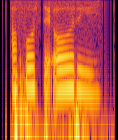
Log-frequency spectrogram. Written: a fortiori

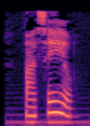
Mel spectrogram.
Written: paseo

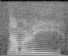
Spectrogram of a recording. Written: nummary

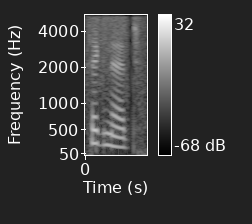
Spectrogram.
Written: cygnet

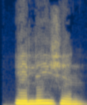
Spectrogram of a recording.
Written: elysian

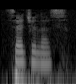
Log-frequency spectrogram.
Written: sedulous

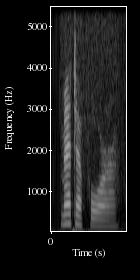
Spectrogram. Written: metaphor

